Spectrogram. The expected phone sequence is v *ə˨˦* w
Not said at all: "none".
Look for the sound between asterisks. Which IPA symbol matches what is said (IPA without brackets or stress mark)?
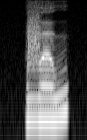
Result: ə˨˦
